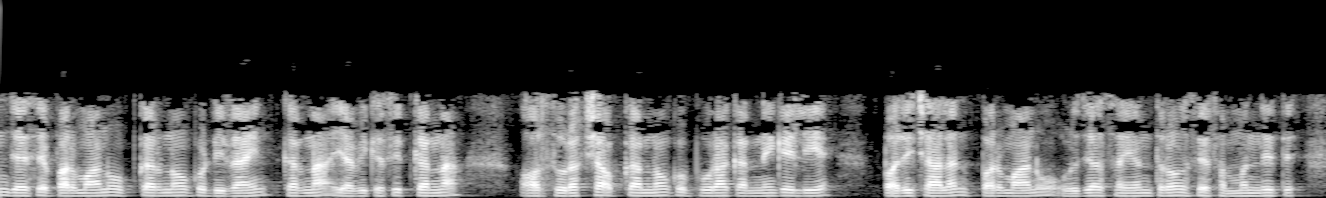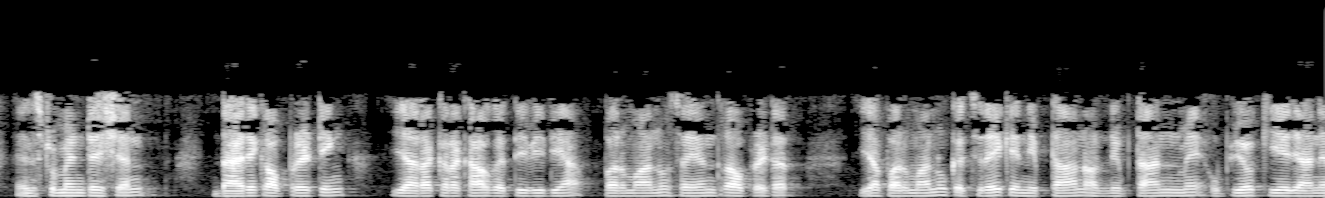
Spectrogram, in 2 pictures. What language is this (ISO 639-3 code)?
hin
